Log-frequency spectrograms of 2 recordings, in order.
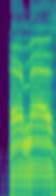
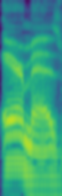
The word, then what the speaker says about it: Hermès: with your linguistic accuracy Hermes is not pronounced Hermes the correct way say Aires with a soft smooth finish it's French so let the sound float naturally try repeating it a few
